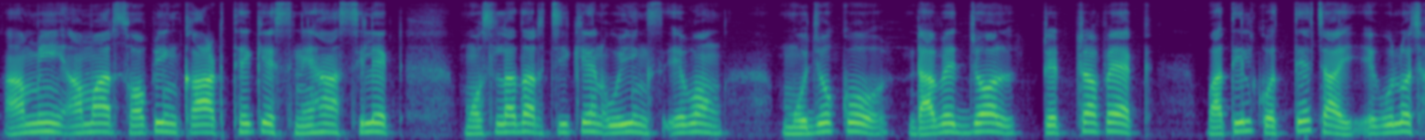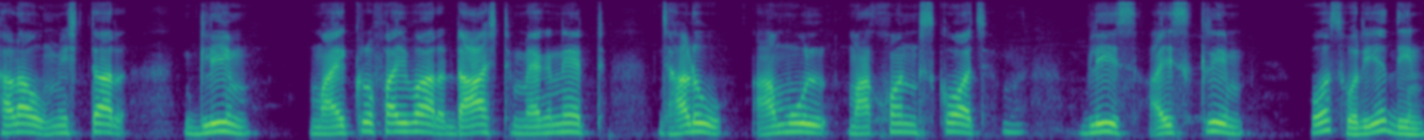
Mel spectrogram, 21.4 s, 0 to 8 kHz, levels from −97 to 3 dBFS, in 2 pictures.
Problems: none marked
